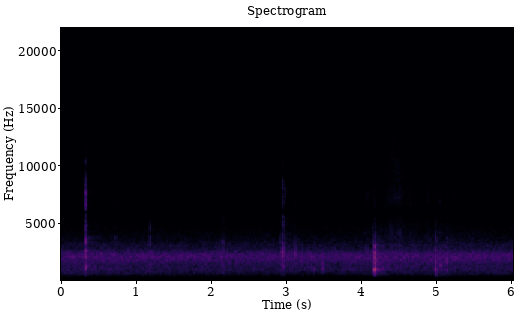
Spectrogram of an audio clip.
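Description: A few sharp small clicks and knocks of a plastic handguard and tools being handled at a motorcycle handlebar, the loudest about four seconds in, over a steady background hiss.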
